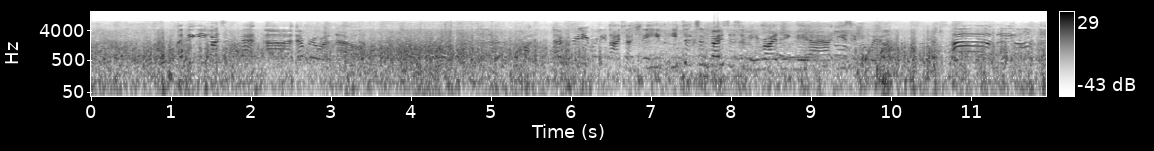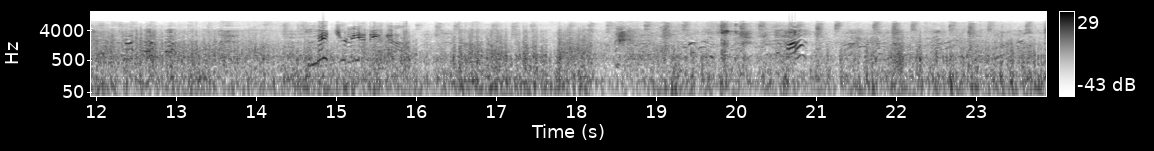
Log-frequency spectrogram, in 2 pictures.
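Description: A young woman talks excitedly close to the microphone.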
